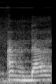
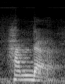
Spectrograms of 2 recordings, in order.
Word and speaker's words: andal: H Ketika menulis Ataupun mungkin mengucapkan disisipi bunyi Ah itu di depan huruf pertama kata tersebut yaitu andal dan imbau Ya kan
